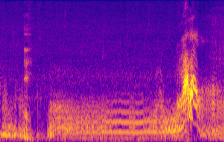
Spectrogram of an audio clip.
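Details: A male domestic cat making weird noises after being given a piece of bread: a drawn-out, low, wavering yowl with a growling edge lasts about three seconds, then rises into a short, louder cry at the end.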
